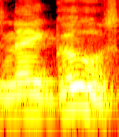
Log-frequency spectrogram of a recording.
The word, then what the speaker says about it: Negus: It's Negus, because if I pronounce it right, it's going to sound like that other word that y'all don't want to say.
